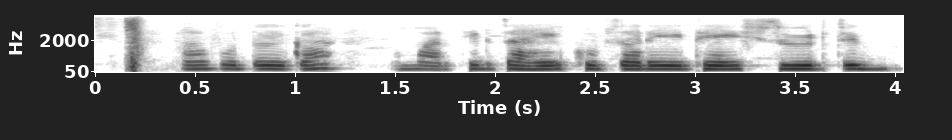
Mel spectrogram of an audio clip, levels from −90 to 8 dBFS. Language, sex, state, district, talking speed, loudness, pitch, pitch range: Marathi, female, Maharashtra, Solapur, 165 wpm, -18 LUFS, 190 Hz, 180-195 Hz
